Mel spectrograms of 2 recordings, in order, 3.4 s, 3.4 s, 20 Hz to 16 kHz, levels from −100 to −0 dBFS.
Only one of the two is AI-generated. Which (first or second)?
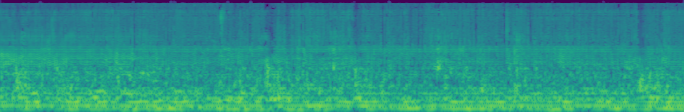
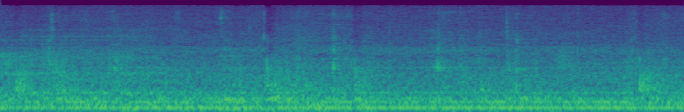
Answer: first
